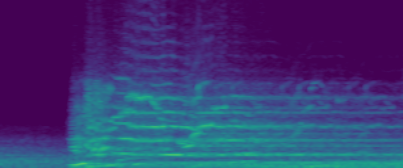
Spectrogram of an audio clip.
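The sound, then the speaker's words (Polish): Whales calling: a loud, sustained tonal cry rich in harmonics starts abruptly, opening with a low rising sweep, then holds steady for a few seconds. “Słyszysz? Wieloryby wołają o pomoc.”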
